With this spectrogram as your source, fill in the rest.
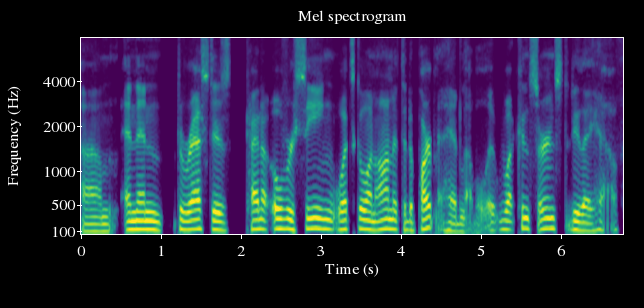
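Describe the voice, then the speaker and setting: Over a very clean recording with a silent background, a man talks at a moderate pace. He has an ordinary speaking voice at a medium pitch. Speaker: county commissioner and auctioneer. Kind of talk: podcast interview answer. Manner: casual, conversational.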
